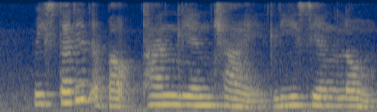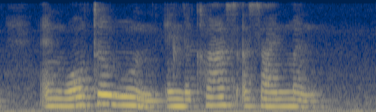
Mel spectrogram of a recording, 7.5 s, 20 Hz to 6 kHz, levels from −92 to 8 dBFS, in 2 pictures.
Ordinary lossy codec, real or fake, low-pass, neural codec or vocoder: none; real; 5.4 kHz; none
